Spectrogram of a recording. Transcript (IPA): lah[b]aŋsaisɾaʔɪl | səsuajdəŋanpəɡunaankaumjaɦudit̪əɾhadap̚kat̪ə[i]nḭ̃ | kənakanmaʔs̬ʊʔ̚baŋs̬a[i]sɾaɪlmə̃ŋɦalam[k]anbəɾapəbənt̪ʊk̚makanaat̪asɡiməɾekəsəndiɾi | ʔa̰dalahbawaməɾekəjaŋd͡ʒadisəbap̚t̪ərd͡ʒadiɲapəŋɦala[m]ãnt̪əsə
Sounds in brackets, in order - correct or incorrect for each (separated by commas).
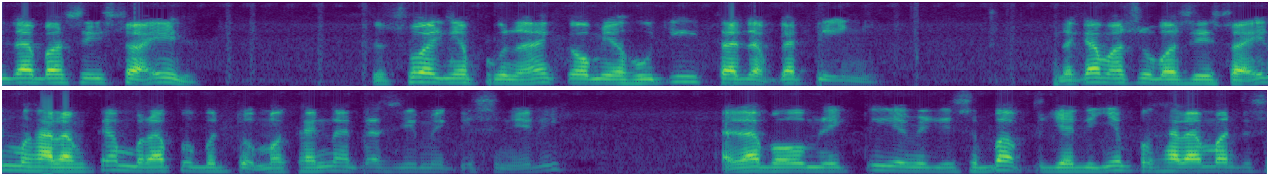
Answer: correct, correct, correct, correct, correct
